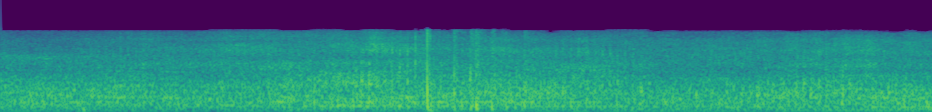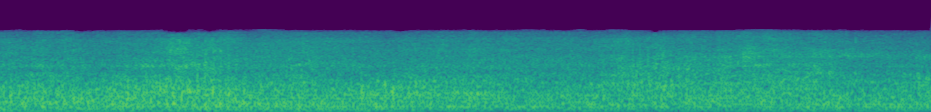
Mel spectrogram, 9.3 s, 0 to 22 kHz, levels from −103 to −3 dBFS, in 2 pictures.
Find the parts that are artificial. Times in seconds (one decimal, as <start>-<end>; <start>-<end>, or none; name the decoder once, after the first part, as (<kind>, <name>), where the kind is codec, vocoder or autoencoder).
3.2-7.8 (autoencoder, DAC-VAE); 8.3-9.3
